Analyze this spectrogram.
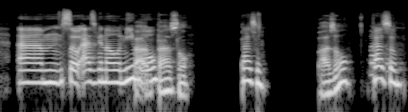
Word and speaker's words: Basel: Basel, like the herb. That's the herb.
